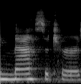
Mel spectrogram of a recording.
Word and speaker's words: masseter: other muscle called the masseter so it's ma s s ET ER but I always pronounce it like math eater so I remember what it does the masseter kind comes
